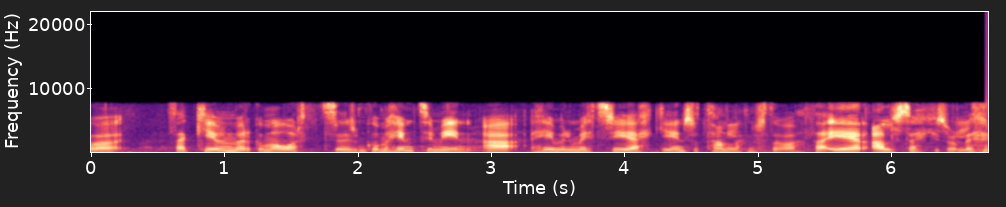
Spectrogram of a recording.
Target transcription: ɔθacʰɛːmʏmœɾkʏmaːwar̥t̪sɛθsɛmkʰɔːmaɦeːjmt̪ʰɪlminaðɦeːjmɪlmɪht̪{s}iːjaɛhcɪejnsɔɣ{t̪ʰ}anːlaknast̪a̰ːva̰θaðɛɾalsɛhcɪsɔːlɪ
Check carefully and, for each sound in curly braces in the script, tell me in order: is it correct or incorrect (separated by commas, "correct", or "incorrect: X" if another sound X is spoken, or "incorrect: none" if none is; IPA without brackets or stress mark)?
correct, correct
